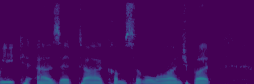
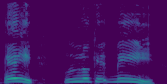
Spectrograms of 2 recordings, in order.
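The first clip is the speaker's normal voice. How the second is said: high, slow, swaggering show-off; a high, drawn-out brag from the cocky king; badass king; 13 semitones higher, much slower than usual. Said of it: "the King of Wands is badass sitting there going".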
